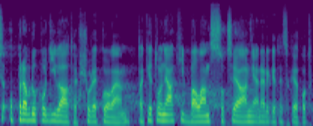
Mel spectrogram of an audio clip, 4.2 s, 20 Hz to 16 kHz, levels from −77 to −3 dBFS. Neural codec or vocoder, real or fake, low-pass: autoencoder, 48 kHz, 32 numbers a frame, DAC-VAE, trained on Japanese speech; fake; 14.4 kHz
